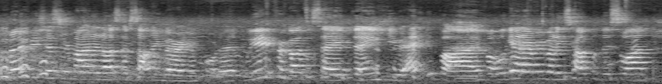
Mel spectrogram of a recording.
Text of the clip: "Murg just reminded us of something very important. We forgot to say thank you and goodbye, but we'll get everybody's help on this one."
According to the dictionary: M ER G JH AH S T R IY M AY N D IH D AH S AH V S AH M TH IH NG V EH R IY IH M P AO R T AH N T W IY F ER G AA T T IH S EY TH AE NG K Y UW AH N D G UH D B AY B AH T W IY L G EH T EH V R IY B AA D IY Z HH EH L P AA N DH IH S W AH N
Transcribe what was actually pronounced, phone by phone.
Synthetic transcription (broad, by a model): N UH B JH AH S T R IY M AY N D IH D AH S AH V S AH M TH IH NG V EH R IY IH M P AO R T N T W IY F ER G AA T T IH S EY TH AE NG K Y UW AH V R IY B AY B AH T W IY L G EH T EH V R IY B AA D IY Z HH EH L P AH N DH IH S W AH N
